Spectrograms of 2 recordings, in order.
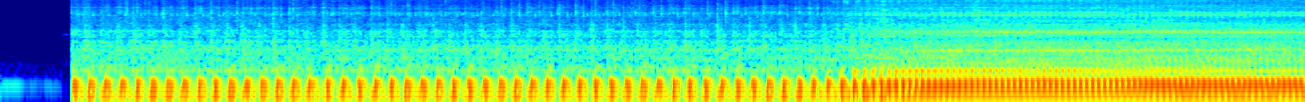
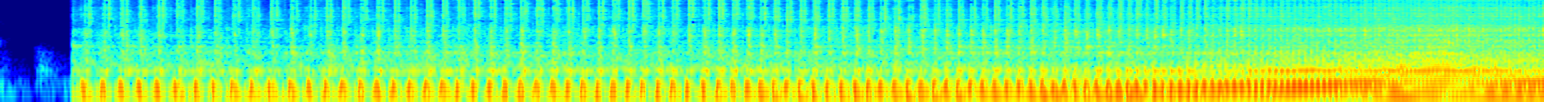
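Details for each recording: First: Motorcycle engine after tensor replacement for a loud startup noise resembling valve-lifter or timing-chain clatter: idling with an even, steady low thump and no ticking or rattle, before music takes over. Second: Motorcycle engine on start-up with a loud, rapid metallic clatter over idle. It began faintly about a week earlier and suddenly grew loud; tappets were first suspected, but the cause was timing chain rattle from a failed chain tensioner, which was replaced.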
